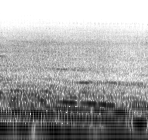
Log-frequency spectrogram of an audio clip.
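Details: Freshly sprayed Triumph Herald, long stored, started after standing: deep even rumble with smooth steady firing, no knocks or misses; engine runs sweetly, though the choke was pushed in too soon.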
